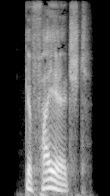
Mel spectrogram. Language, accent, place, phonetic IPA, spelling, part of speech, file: German, Germany, Berlin, [ɡəˈfaɪ̯lʃt], gefeilscht, verb, De-gefeilscht.ogg
- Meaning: past participle of feilschen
